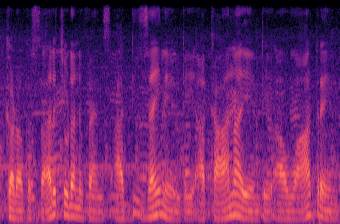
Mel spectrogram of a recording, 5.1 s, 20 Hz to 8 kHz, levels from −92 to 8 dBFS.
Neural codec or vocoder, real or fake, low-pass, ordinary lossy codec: none; real; 7.2 kHz; Opus, 64 kbps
